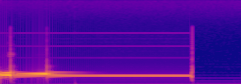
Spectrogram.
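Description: A steady electronic phone-line tone hums loudly for about two seconds, marked by a few sharp clicks, then cuts off abruptly into silence, as a caller's line drops on the Christian Car Guys call-in show.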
